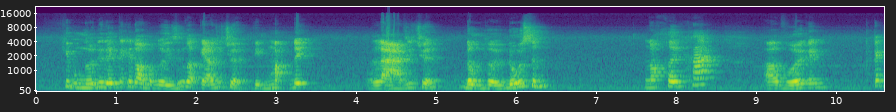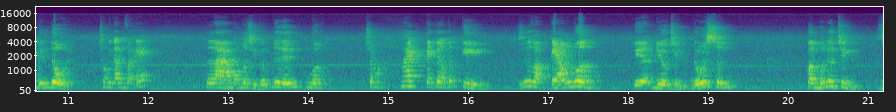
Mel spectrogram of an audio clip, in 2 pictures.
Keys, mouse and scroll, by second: 1.8 click, 18.1 click.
